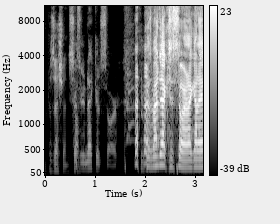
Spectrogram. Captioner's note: laughs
